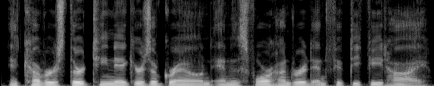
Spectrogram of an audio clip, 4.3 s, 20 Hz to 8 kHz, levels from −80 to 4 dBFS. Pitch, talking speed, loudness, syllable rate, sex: 120 Hz, 195 wpm, -20 LUFS, 4.6 syllables/s, male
